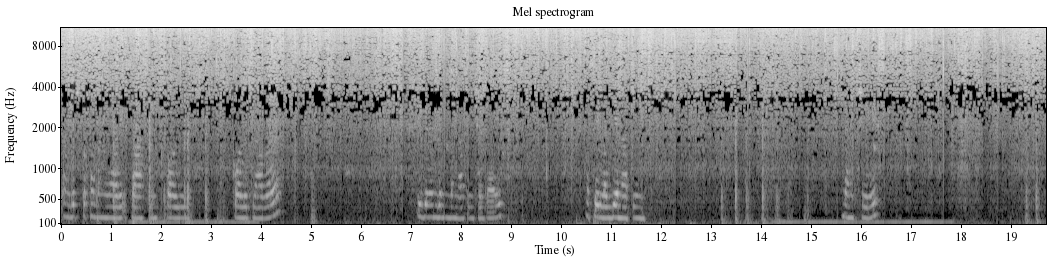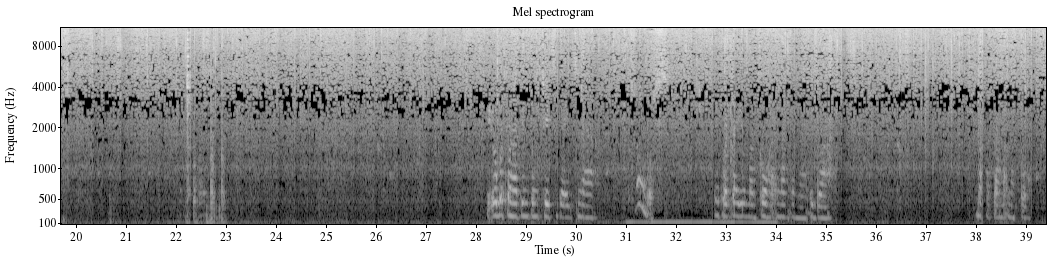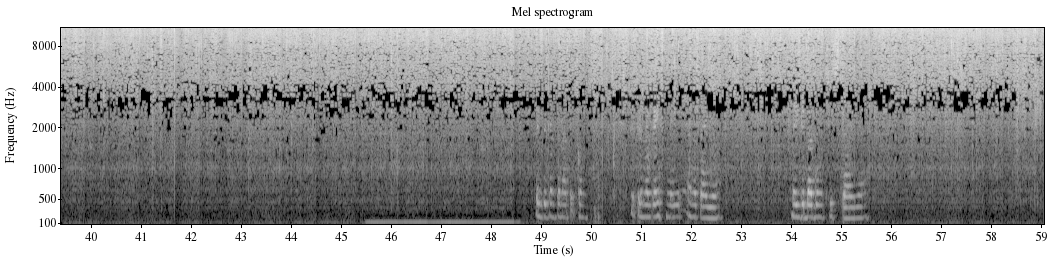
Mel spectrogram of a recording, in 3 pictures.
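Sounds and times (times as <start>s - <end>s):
low steady hum: 0.0s - 4.2s, 13.6s - 18.0s, 30.0s - 34.8s, 45.5s - 50.1s
cauliflower sizzling in a pan: 0.0s - 59.0s.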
